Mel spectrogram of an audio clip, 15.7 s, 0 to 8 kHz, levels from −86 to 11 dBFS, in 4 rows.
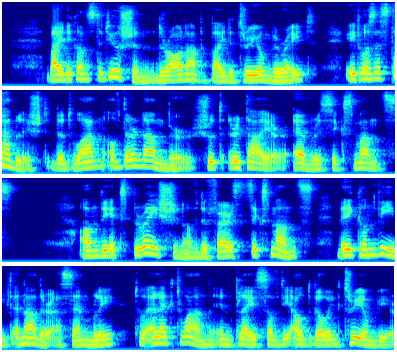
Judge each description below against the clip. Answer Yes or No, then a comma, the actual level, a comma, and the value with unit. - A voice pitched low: No, medium, 145 Hz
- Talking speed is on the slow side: No, average, 160 wpm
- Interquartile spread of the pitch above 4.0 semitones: Yes, average, 4.8 semitones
